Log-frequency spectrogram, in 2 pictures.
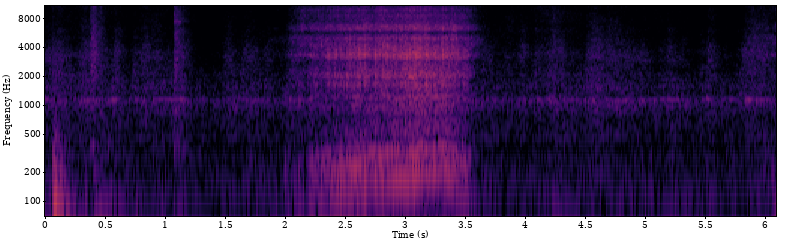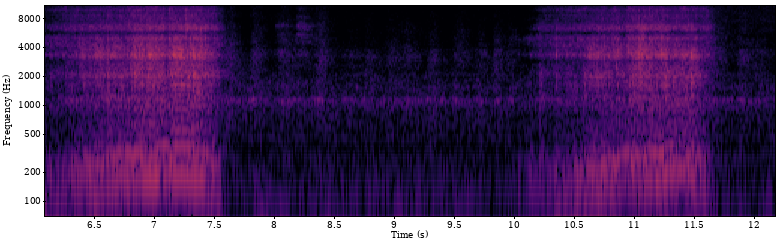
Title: Beach snoring sounds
